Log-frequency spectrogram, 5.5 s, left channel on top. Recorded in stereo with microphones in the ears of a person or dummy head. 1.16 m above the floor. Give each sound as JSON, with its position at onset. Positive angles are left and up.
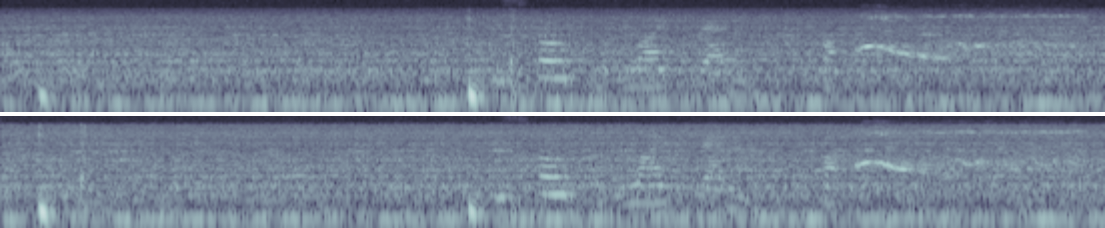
{"t": 2.4, "sound": "a woman speaking", "side_deg": 5, "distance_m": 7.0}
{"t": 4.3, "sound": "laughter", "side_deg": 5, "distance_m": 7.5}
